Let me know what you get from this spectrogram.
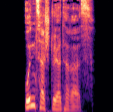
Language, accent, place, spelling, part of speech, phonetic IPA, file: German, Germany, Berlin, unzerstörteres, adjective, [ˈʊnt͡sɛɐ̯ˌʃtøːɐ̯təʁəs], De-unzerstörteres.ogg
- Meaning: strong/mixed nominative/accusative neuter singular comparative degree of unzerstört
